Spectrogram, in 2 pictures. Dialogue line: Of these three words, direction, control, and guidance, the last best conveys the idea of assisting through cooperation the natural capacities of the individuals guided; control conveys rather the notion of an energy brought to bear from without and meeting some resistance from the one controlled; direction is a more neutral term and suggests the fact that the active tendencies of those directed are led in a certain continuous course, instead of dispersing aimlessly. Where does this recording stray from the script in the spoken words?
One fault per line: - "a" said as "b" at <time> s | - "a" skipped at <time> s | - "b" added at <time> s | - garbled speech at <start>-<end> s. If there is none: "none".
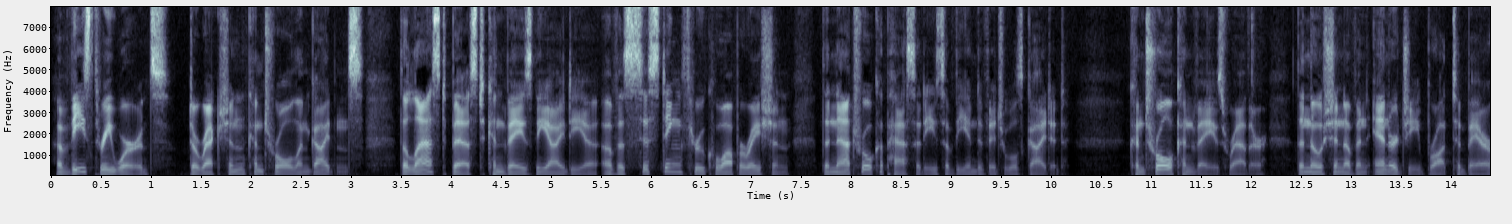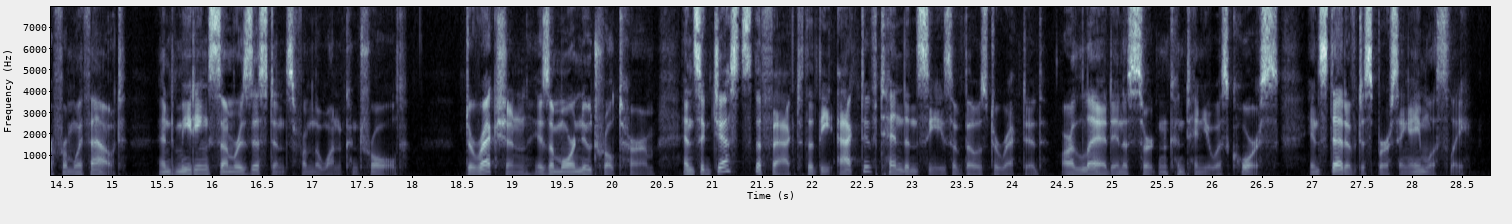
none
